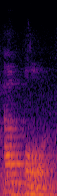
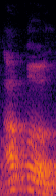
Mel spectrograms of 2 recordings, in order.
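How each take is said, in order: First: The echo vowel sounds like o. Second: The echo vowel sounds like e. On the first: The speaker calls it right. "tapi dia o" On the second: The speaker calls it wrong. "jangan dibacanya ako, ako. Jadi e ya"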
